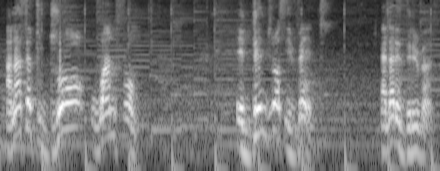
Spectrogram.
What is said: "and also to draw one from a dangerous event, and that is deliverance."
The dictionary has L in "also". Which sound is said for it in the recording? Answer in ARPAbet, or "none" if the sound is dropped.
none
